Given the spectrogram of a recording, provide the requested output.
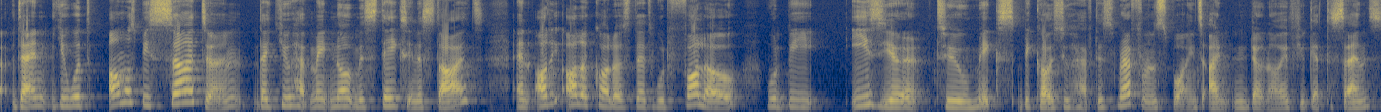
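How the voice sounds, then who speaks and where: A woman speaks at a fairly slow pace with vocal fry and lively intonation. Her pitch sits fairly high. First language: Dutch and Italian. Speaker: painter and art teacher. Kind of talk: tutorial. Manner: halting, many fillers.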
